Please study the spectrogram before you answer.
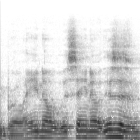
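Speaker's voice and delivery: normal talking voice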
